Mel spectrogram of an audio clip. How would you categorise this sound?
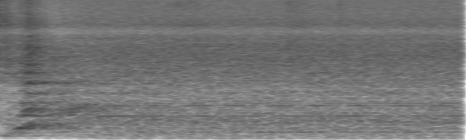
Sound effects > Other mechanisms, engines, machines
